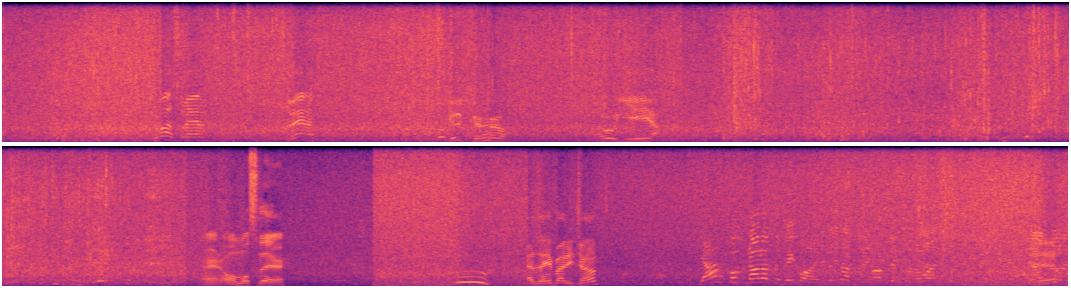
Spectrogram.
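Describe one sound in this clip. A shallow stream rushes and splashes over rocks.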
